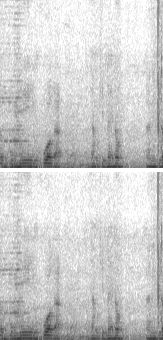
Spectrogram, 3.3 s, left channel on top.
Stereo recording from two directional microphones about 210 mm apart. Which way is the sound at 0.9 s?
Centre (ahead or behind).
